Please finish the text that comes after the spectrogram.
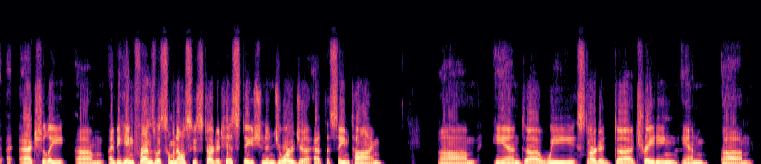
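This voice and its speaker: An older man with an American accent telling stories informally on a video call, halting and often pausing mid-thought. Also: mid-range voice, dry recording. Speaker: guest, old-time radio station operator. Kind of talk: informal storytelling in an online club meeting.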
